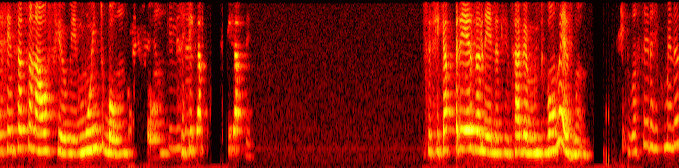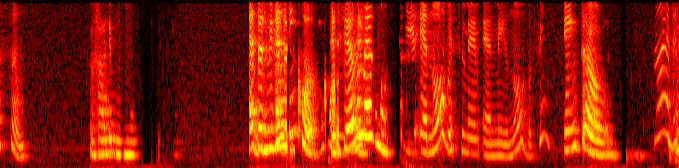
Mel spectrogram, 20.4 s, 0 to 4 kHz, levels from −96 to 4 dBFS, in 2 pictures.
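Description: Speech suppressed in double talk, 0.00 to 3.45 s: the speech dips hard, by around 40 dB at its deepest, for about two seconds in pieces. This is likely an echo canceller turning down both talkers at once.

Echo leak, 1.93 to 3.75 s: a delayed copy of the speech, trailing by 549 ms and nearly as loud, comes back. The likely cause is loudspeaker pickup that the far end's canceller failed to remove.

Speech suppressed in double talk, 7.18 to 9.41 s: the speech again drops by roughly 40 dB across about two seconds. The likely cause is the same overlap confusing the suppressor.

Echo leak, 9.04 to 9.17 s: a faint, brief echo scrap 549 ms behind, likely residue slipping past the canceller.

Echo leak, 14.30 to 16.26 s: a 389 ms delayed copy arrives at about the same level as the speech, likely uncancelled loudspeaker sound returning.

Speech suppressed in double talk, 14.51 to 16.47 s: the speech is chopped down by roughly 40 dB for around a second in total. 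This is likely suppression triggered by simultaneous talk.

Echo leak, 19.57 to 19.87 s: a faint trailing echo 389 ms late, likely another leak through the canceller.

Throughout, nothing is heard above 4 kHz, which fits a narrowband G.711 call path.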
